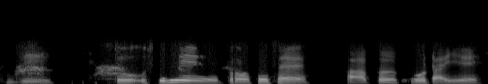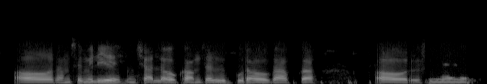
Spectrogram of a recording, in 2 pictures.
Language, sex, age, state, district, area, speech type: Urdu, male, 18-30, Uttar Pradesh, Azamgarh, rural, conversation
